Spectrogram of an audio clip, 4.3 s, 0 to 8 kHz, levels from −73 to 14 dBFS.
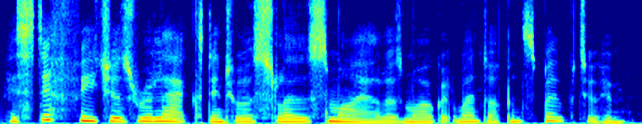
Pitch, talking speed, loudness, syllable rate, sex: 200 Hz, 225 wpm, -16 LUFS, 6.0 syllables/s, female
